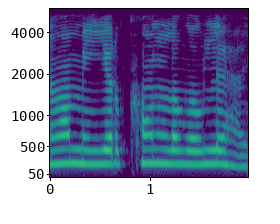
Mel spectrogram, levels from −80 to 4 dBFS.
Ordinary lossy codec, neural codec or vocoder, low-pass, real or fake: none; codec, 16 kHz, 4.8 kbps, FACodec; 5.4 kHz; fake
